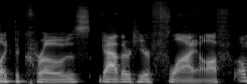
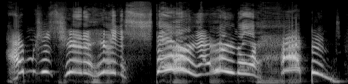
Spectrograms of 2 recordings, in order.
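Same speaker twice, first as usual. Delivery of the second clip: very high, loud screech; shouted squawky bird voice; griping raven; 12 dB louder than usual. Acted. Raven to its fellow raven, loud screech. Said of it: "turns to its fellow raven and goes".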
